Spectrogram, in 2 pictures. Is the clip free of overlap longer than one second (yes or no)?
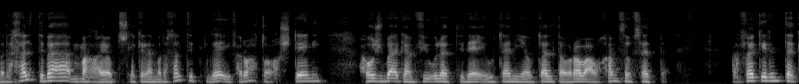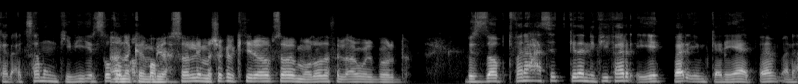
yes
